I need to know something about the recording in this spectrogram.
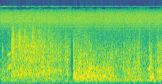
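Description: Movie battle-scene soundtrack: rapid gunfire, including machine-gun fire, over a continuous din, with one sharp crack about a second in.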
